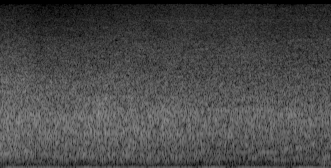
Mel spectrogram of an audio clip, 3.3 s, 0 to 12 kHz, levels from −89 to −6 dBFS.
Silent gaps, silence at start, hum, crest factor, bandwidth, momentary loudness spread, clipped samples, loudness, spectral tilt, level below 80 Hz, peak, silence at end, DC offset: none; 0 s; none; 14 dB; 11.5 kHz; 2 LU; under 0.1%; -42 LUFS; -1.5 dB/octave; -76 dBFS; -30 dBFS; 0 s; under 0.1%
